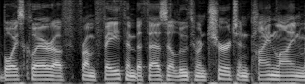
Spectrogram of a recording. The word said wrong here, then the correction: Pine Lawn: Missouri. Pine Lawn, I haven't said that right today.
